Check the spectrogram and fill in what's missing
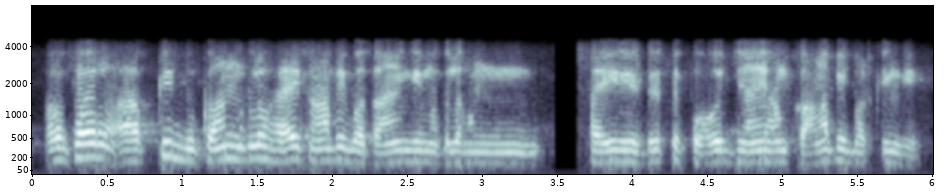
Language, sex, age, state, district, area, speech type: Hindi, male, 18-30, Uttar Pradesh, Bhadohi, rural, conversation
